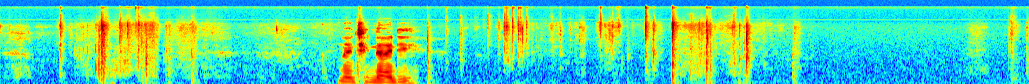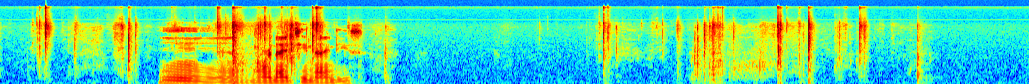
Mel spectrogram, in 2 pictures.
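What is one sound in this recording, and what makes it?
Plastic binder sleeves crinkle and flap as pages are turned.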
